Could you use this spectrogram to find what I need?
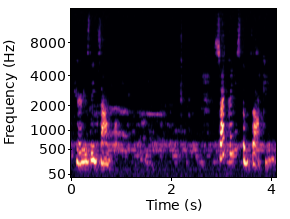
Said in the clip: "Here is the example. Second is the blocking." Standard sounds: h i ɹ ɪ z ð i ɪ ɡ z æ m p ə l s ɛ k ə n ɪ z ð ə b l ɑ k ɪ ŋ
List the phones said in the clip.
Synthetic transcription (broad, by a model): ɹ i ɪ z ð i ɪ ɡ z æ m p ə l s ɛ k ə n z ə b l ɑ k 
